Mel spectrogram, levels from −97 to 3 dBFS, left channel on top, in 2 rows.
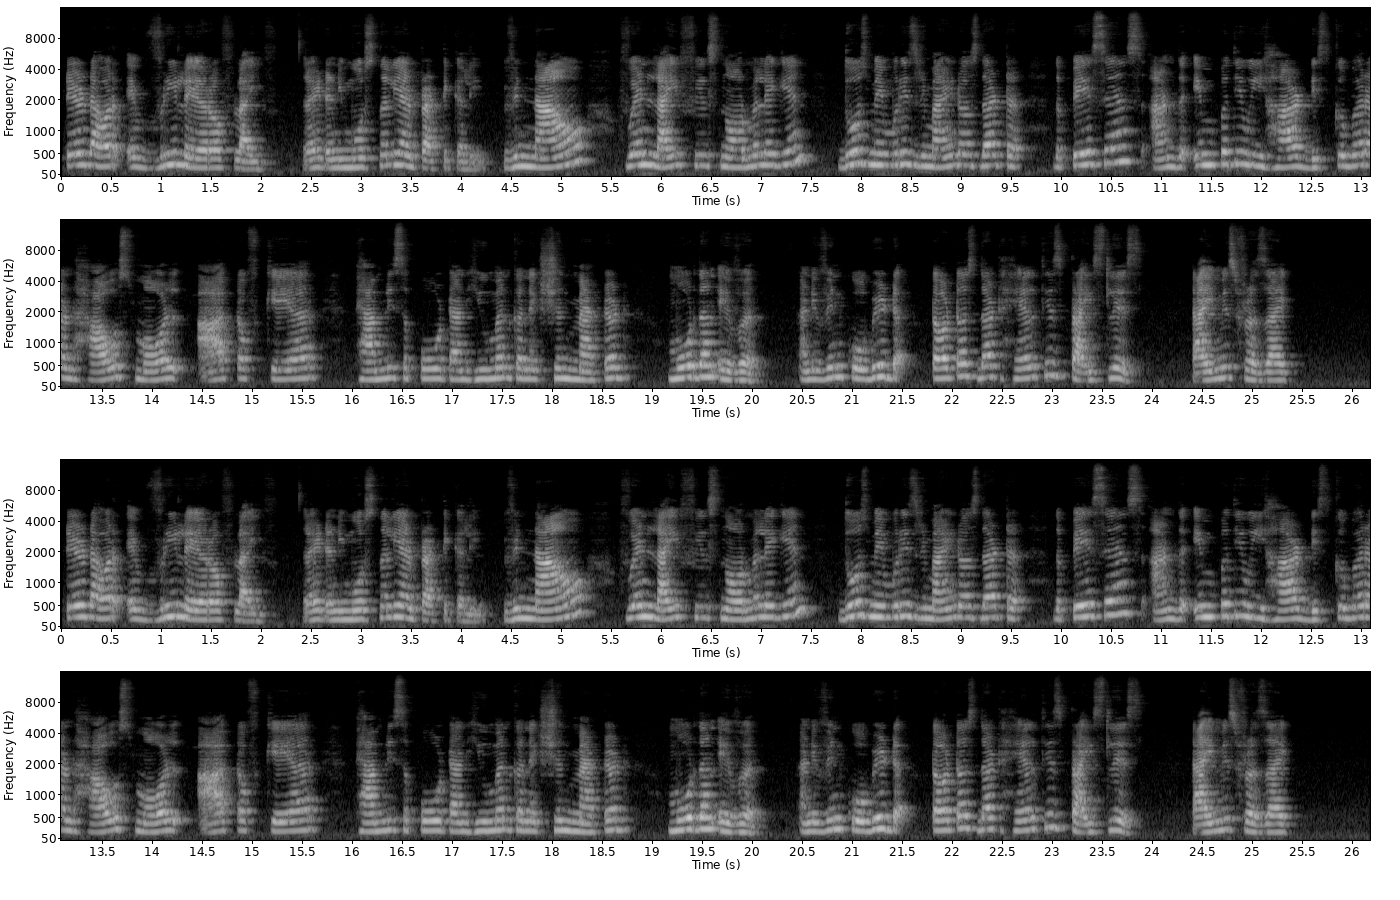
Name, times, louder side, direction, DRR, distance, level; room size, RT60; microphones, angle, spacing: voice 1, 0.0-2.0 2.4-5.3 5.6-7.5 7.8-9.6 9.9-15.7 16.0-18.8 19.2-20.1 20.5-21.5 21.8-23.8 24.4-25.3, right 1 dB, 5° left, 0.5 m, -32 dB
2.9 x 2.2 x 2.3 m
head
